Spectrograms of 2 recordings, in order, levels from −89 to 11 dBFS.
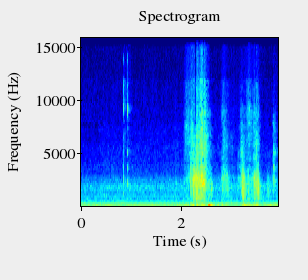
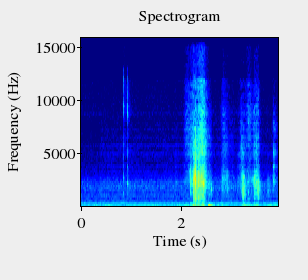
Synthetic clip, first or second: second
